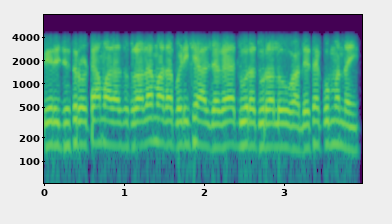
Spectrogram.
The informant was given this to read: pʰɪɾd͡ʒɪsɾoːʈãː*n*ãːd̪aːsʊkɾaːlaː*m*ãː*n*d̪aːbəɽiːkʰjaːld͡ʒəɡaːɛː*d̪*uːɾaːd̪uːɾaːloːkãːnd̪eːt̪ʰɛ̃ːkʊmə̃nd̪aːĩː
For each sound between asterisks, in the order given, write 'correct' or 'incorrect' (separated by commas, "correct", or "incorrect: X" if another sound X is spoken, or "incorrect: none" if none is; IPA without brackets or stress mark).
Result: incorrect: m, correct, incorrect: none, correct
